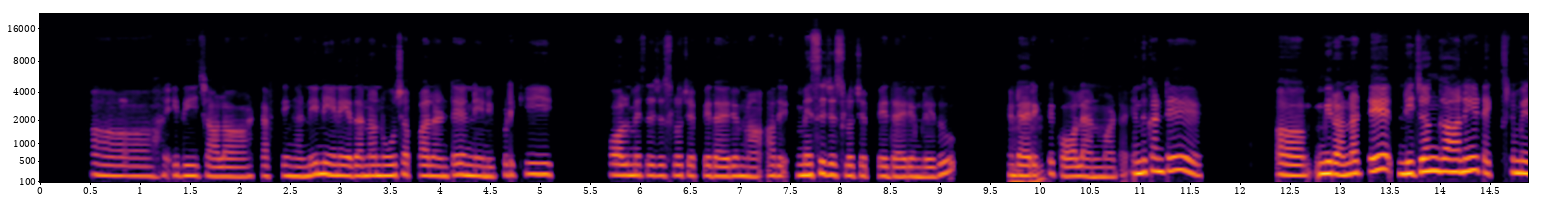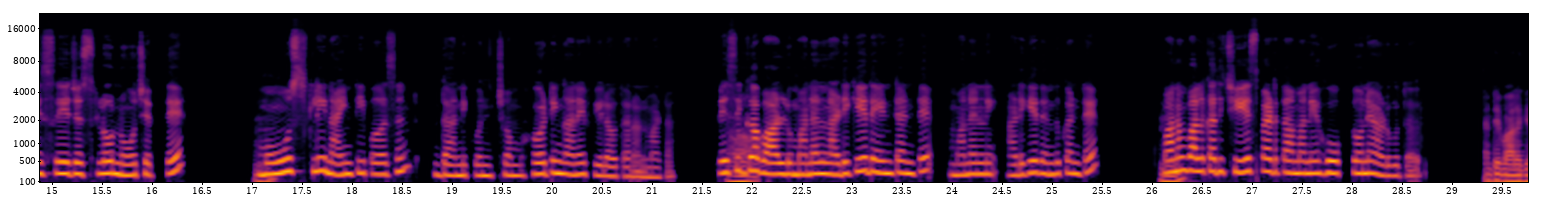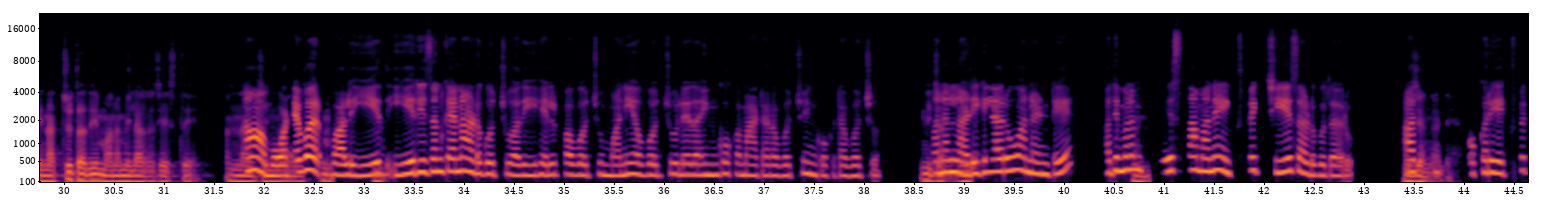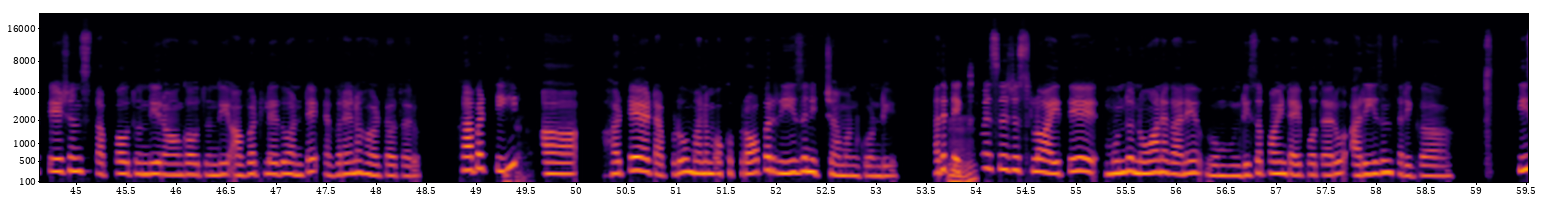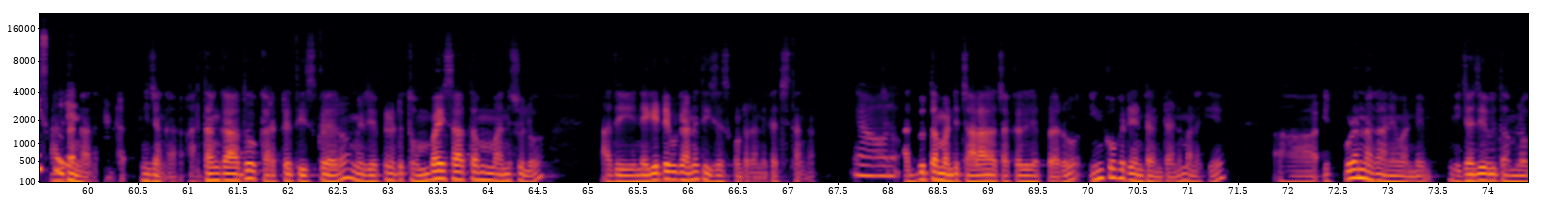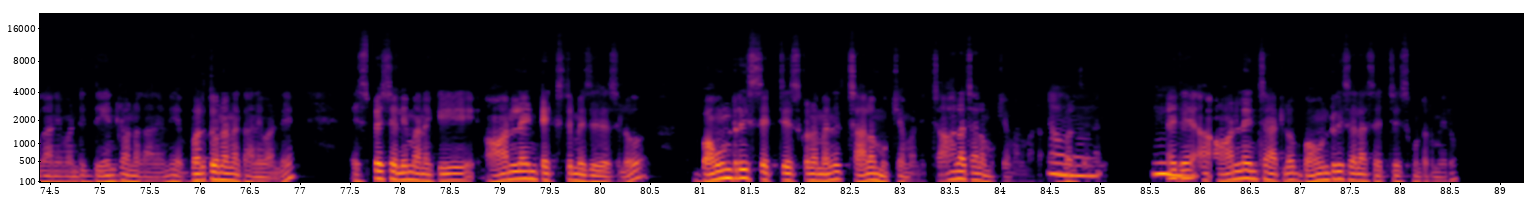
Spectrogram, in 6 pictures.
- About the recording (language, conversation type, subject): Telugu, podcast, ఆన్‌లైన్ సందేశాల్లో గౌరవంగా, స్పష్టంగా మరియు ధైర్యంగా ఎలా మాట్లాడాలి?
- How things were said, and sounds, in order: in English: "టఫ్ థింగ్"; in English: "నో"; in English: "కాల్ మెసేజెస్‍లో"; in English: "మెసేజెస్‌లో"; in English: "డైరెక్ట్"; in English: "టెక్స్ట్ మెసేజెస్‌లో నో"; in English: "మోస్ట్లీ నైన్టీ పర్సెంట్"; in English: "హర్టింగ్‌గానే ఫీల్"; in English: "బేసిక్‌గా"; in English: "హోప్‌తోనే"; in English: "వాటెవర్"; in English: "రీసన్‍కైనా"; in English: "హెల్ప్"; in English: "మనీ"; in English: "మ్యాటర్"; in English: "ఎక్స్‌పెక్ట్"; in English: "ఎక్స్‌పెక్టేషన్స్"; in English: "రాంగ్"; in English: "హర్ట్"; other background noise; in English: "హర్ట్"; in English: "ప్రాపర్ రీసన్"; in English: "టెక్స్ట్ మెసేజెస్‍లో"; in English: "నో"; in English: "డిస్‌పాయింట్"; in English: "రీసన్"; lip smack; other noise; in English: "కరెక్ట్‌గా"; in English: "నెగెటివ్‌గానే"; in English: "ఎస్పెషల్లీ"; in English: "ఆన్‍లైన్ టెక్స్ట్ మెసేజెస్‍లో, బౌండరీస్ సెట్"; in English: "ఆన్‌లైన్ చాట్‍లో బౌండరీస్"; in English: "సెట్"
